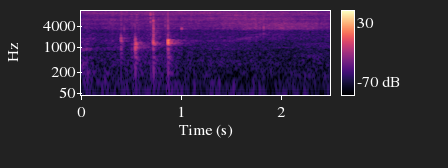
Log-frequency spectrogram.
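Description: The last drops of a canned fizzy drink dripping from an upturned can into a full glass: four quick plinking drips in under half a second, the last the loudest. A faint fizzing hiss follows.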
